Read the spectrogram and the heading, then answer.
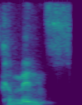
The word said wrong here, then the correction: Khmelnytsky: Khmelnytsky, that's yeah. – Khmelnytsky, yeah.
